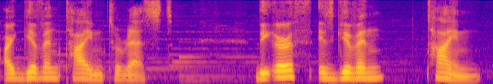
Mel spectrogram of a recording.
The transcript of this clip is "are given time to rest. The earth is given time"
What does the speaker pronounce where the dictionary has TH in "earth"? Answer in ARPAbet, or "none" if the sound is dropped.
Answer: TH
